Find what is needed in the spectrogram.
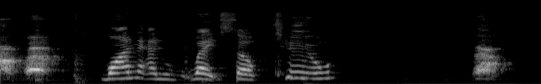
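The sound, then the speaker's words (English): A dog barks indoors while someone is cooking: a few short, sharp barks break in between stretches of a person talking, with one isolated bark after a pause near the end. “Oh my gosh, I'm so sorry about my dog.”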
